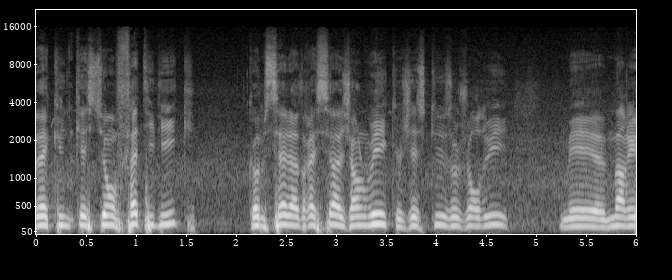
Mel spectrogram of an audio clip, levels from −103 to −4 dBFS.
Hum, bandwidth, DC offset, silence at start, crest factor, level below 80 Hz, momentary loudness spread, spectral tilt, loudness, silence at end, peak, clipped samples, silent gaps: none; 12 kHz; under 0.1%; 0 s; 18 dB; -50 dBFS; 9 LU; -7.5 dB/octave; -24 LUFS; 0 s; -6 dBFS; under 0.1%; none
